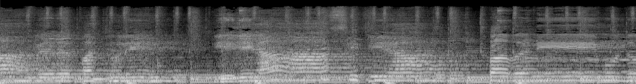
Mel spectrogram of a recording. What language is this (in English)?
Hindi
